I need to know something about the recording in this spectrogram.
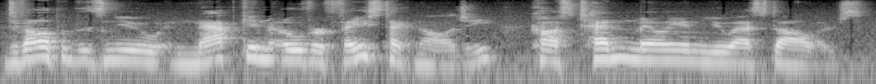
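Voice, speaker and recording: A man's voice: a little high, moderate pace, slightly rough. A man co-hosting a comedy news show, delivering jokes dryly and teasing his co-host. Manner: dry joking delivery, playful teasing. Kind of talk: scripted comedy news banter.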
